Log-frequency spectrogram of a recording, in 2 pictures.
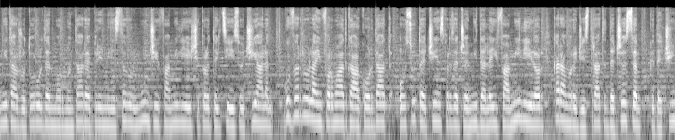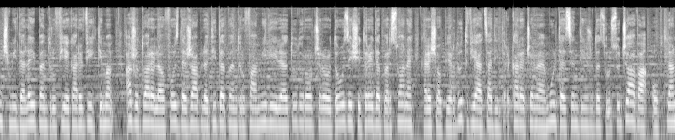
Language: Romanian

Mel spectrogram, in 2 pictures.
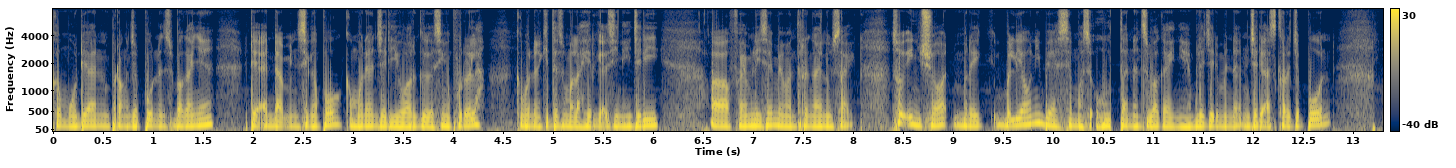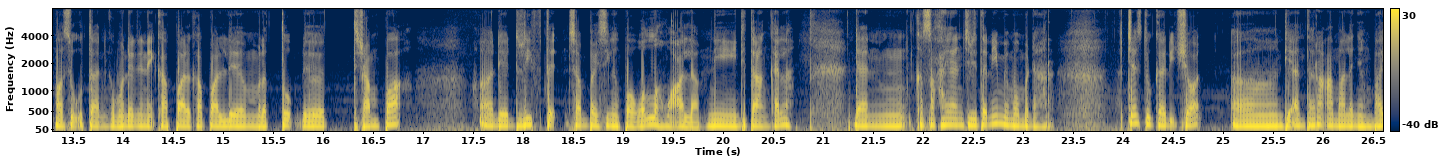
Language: Malay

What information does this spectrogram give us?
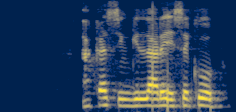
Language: Uzbek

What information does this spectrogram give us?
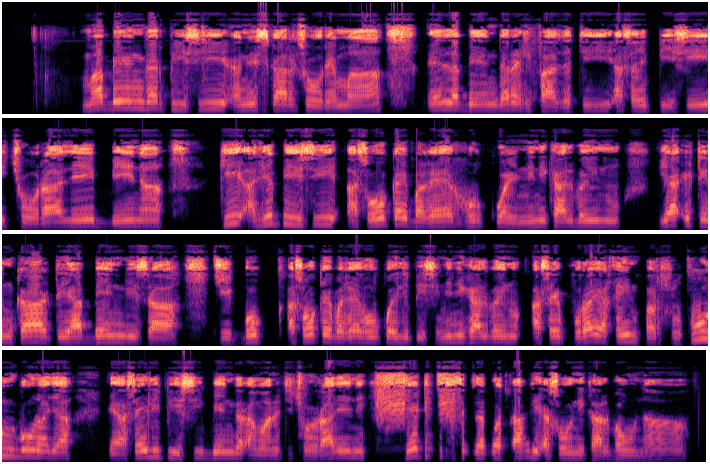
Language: Ushojo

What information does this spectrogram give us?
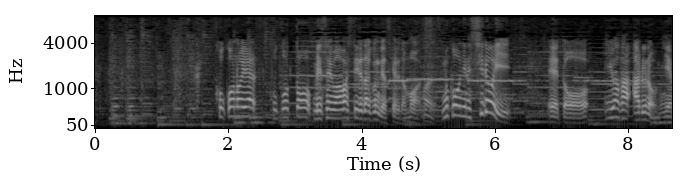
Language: Japanese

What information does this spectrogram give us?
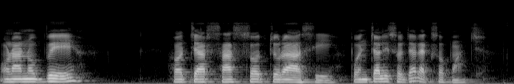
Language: Odia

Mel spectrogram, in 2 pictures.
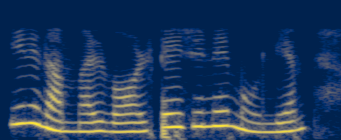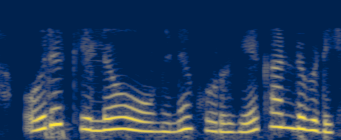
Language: Malayalam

